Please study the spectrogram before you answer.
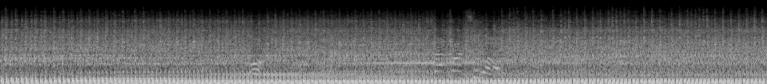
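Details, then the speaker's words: Carbureted generator converted to run on mains natural gas, gasoline disconnected, started fully cold and warmed about 30 seconds: steady, even speed with no surging or hunting. The ammeter holds steady and it stays steady when a light load is switched on. Normal running. "Все уже його не ковбасить амперметр стоїть на одній пожовці такк має бути 65 630 чуєте як він працює так рівненько мотор робить все"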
